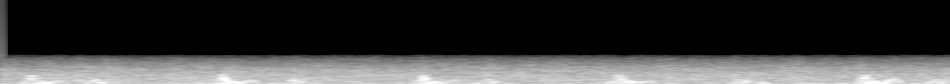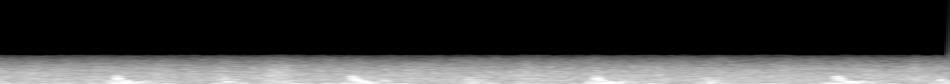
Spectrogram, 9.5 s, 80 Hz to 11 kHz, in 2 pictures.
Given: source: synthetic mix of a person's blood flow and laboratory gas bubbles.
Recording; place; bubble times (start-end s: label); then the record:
Doppler ultrasound of blood flow; precordium
no bubbles
From the record:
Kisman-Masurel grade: 000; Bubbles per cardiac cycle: 0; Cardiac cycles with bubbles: 0%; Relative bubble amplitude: no bubbles discernible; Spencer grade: 0 (complete lack of bubble signals)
